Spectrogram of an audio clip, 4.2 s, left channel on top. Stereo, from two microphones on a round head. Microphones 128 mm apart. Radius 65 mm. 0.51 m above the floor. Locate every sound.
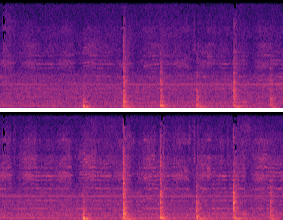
1.2 s footsteps: 30° right (ahead or behind), 0.6 m; by 4.2 s 25° right (ahead or behind), 1.5 m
